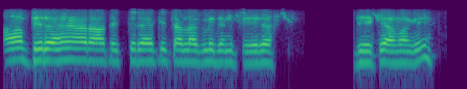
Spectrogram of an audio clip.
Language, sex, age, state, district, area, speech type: Punjabi, male, 18-30, Punjab, Bathinda, rural, conversation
